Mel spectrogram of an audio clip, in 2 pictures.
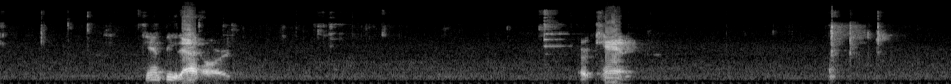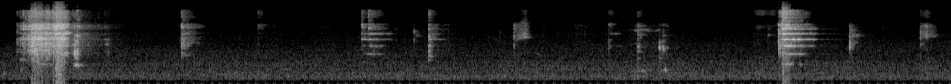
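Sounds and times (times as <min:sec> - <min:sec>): metal poles clinking and clicking: 0:00.0 - 0:04.0, 0:05.1 - 0:05.8, 0:09.7 - 0:10.7, 0:11.3 - 0:12.2, 0:13.1 - 0:14.0, 0:17.1 - 0:19.0
poles clattering: 0:00.0 - 0:05.8, 0:08.3 - 0:09.0, 0:09.7 - 0:12.2, 0:13.1 - 0:14.9, 0:17.1 - 0:19.0.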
